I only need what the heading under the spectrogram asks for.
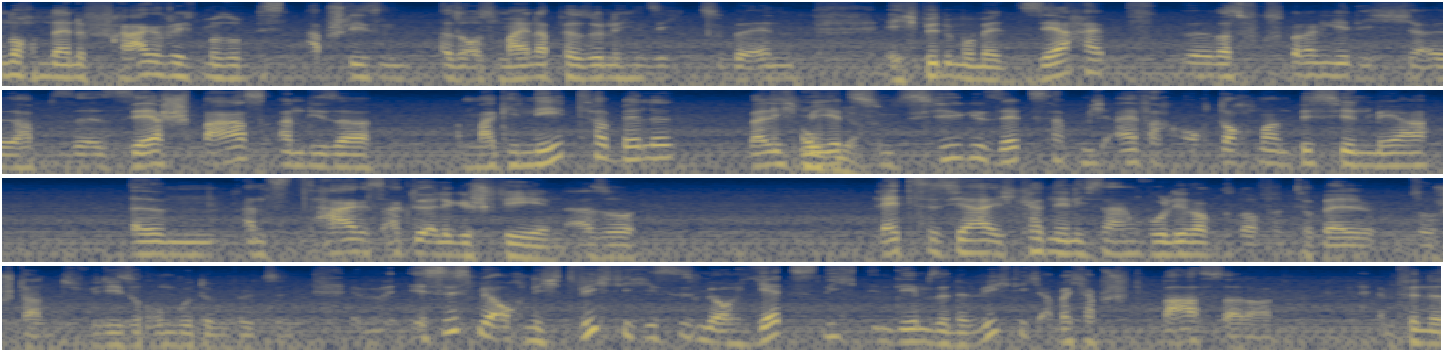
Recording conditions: background noise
